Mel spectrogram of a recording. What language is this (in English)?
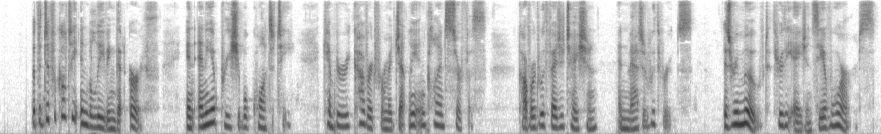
English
